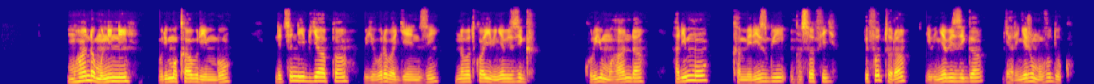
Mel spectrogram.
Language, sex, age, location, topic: Kinyarwanda, male, 18-24, Huye, government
